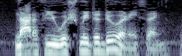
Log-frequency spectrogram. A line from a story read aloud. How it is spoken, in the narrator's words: replied Dick quickly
